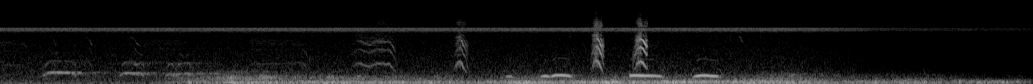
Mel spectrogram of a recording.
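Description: An owl hoots repeatedly in a steady series of short, soft calls over a night-time ambience, with a few sharp higher chirps and a constant thin high whine; no one speaks.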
